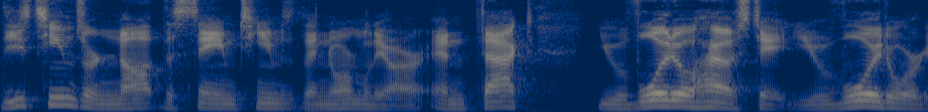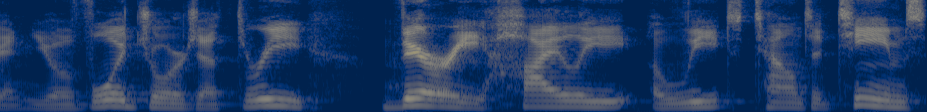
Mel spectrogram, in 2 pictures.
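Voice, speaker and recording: On a very clean recording with a silent background, a man with a plain, everyday voice talks at a moderate pace. His pitch is medium and his intonation lively. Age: 30s. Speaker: sports podcast co-host. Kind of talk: casual chat.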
